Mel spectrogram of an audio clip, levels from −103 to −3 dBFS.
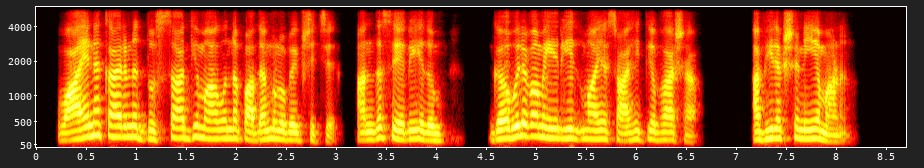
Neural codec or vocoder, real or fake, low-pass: codec, 16 kHz, 0.7 kbps, FocalCodec; fake; 5.4 kHz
